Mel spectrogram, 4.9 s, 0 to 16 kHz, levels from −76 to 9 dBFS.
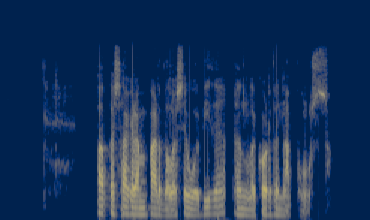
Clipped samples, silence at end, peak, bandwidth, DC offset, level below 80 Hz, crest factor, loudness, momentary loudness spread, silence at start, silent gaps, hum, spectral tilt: under 0.1%; 0.55 s; 0 dBFS; 7.6 kHz; under 0.1%; -52 dBFS; 22 dB; -21 LUFS; 8 LU; 0.6 s; 1.02-1.27 s, 3.91-3.95 s; none; -5.5 dB/octave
